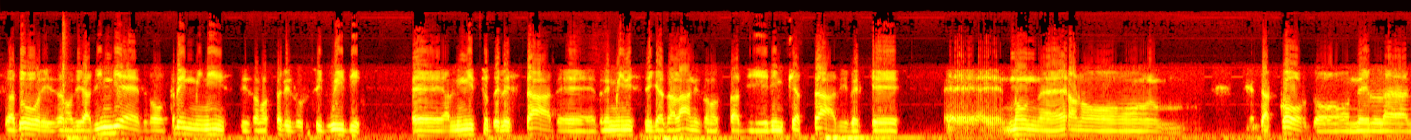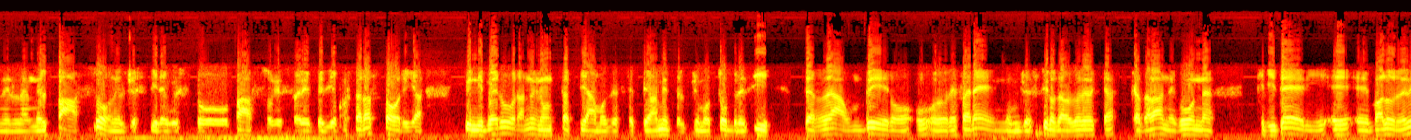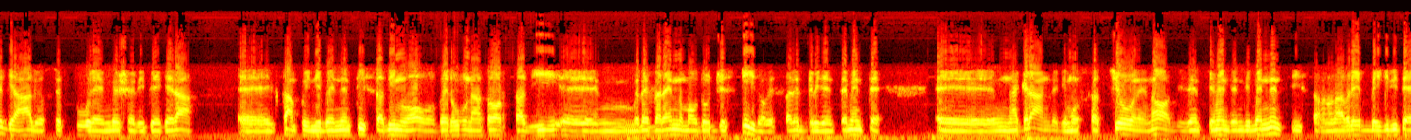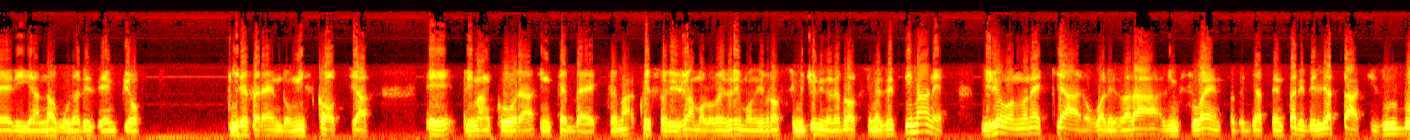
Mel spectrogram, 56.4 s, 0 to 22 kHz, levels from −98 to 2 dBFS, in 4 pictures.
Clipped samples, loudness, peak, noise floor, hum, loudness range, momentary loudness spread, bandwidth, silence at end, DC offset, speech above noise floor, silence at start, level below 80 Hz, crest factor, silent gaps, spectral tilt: under 0.1%; -17 LUFS; -6 dBFS; -41 dBFS; none; 2 LU; 5 LU; 16.5 kHz; 0 s; under 0.1%; 23 dB; 0.05 s; -38 dBFS; 12 dB; none; -4.5 dB/octave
